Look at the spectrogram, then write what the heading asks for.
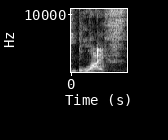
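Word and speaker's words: Blaidd: Blade did mention you. Or sorry, not Blade. His his name is Ble. That's how you pronounce it.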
